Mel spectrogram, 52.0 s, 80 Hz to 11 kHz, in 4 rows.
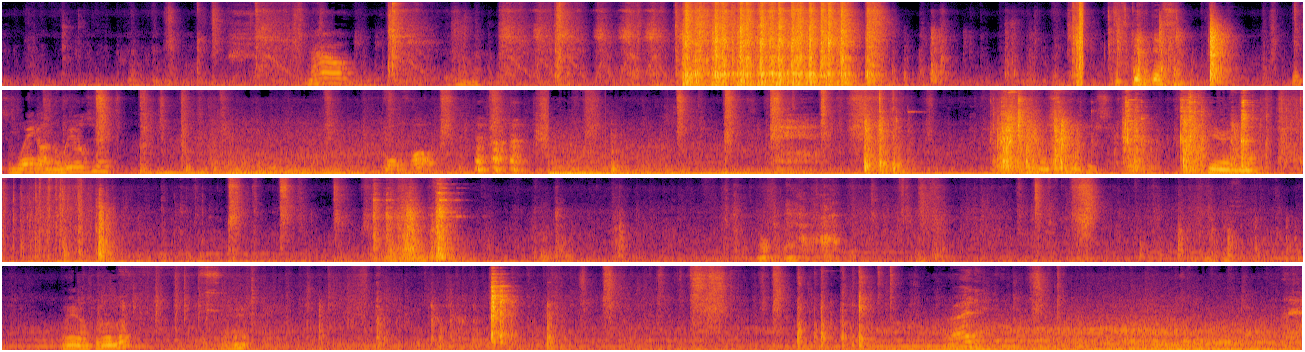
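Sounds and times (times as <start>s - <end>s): impact wrench rattling: 5.0s - 8.9s
sharp knocks and clatters: 5.6s - 12.6s
tools clanking: 20.7s - 25.8s.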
